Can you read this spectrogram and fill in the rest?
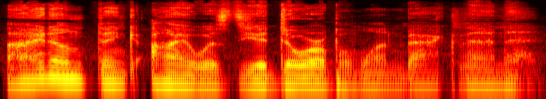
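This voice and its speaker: A man's voice: sits low, very animated, normal speed, darkish tone. A man voicing a bashful, imaginative young male pony in an audio story, sheepish and mildly defensive. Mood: musing. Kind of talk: fan fiction audio story character acting.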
